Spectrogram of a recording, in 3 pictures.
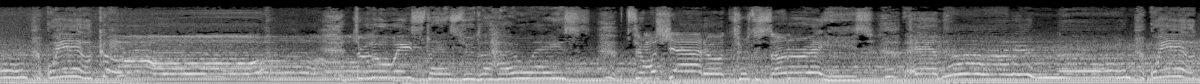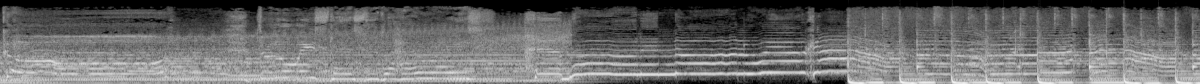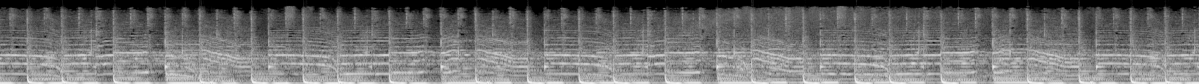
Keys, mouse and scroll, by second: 0.4 click, 2.9 Delete, 4.1-8.2 drag, 8.5-10.7 drag, 10.7 ctrl+w, 13.7 ctrl+w, 14.9-15.3 scroll down 1, 15.3 click, 16.9-18.0 typing, 18.3 click, 34.7-35.9 drag.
